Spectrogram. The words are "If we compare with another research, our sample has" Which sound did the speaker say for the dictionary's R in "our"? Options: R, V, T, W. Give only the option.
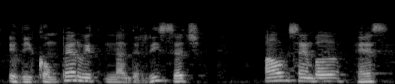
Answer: W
